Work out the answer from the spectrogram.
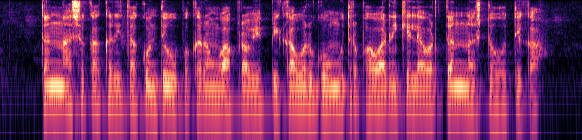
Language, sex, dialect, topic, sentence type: Marathi, male, Northern Konkan, agriculture, question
